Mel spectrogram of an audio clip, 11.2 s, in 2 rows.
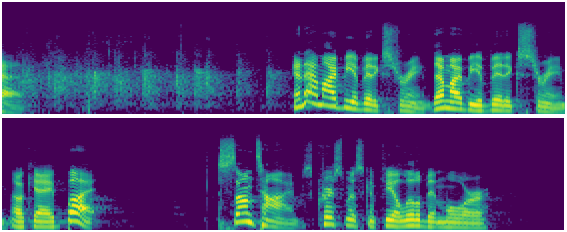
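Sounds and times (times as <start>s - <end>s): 
applause: 0.0s - 3.0s
speech: 2.9s - 6.6s, 7.8s - 10.6s.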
